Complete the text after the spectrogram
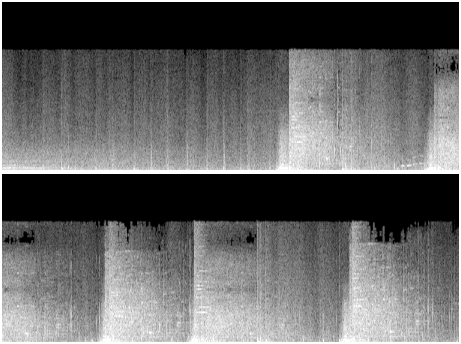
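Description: Footsteps run over grass and stone.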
